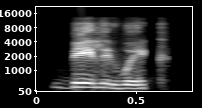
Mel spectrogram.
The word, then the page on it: bailiwick: Indian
